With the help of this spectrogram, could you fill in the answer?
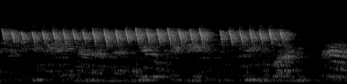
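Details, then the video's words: Ciblek sawah, the plain prinia, singing its 'brenn' song: a fast repeated string of high buzzy notes with a short break midway, ending abruptly after about three seconds, with faint low noise behind. "CIBLEK SAWAH BRENN 2 MENIT"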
